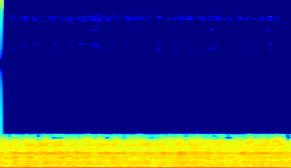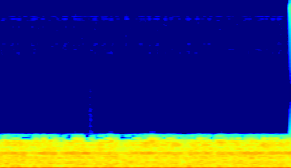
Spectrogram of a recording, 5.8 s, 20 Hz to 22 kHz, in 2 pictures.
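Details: Ford 351M V8 being diagnosed for misfire and rough idle, after the distributor was moved slightly. Deep idle with a slightly uneven, loping beat and no knocks. Still a touch rough; the owner suspects ignition timing, and the harmonic balancer timing ring had spun.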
